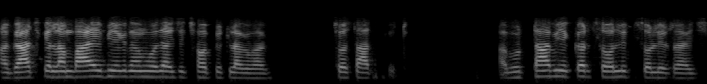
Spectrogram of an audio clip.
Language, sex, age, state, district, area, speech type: Maithili, male, 18-30, Bihar, Purnia, rural, conversation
